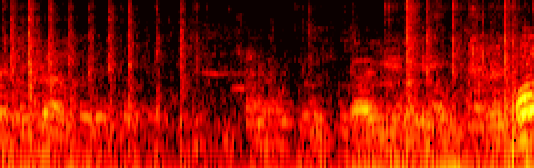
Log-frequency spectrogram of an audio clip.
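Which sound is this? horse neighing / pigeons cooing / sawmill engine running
pigeons cooing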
